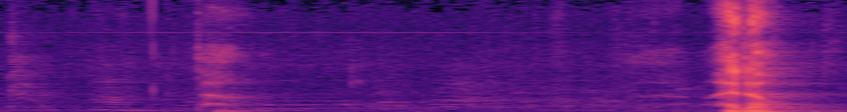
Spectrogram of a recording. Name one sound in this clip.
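A man speaks calmly into a microphone in a large, echoing hall.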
